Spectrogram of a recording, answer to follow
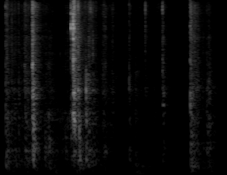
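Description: Pokémon trading cards and their box packaging being handled, giving a few light clicks and rustles, with a sharper click near the end.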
